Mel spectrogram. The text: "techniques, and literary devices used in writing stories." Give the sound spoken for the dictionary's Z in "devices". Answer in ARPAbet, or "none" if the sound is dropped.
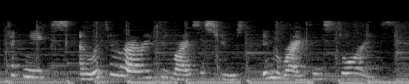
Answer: S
